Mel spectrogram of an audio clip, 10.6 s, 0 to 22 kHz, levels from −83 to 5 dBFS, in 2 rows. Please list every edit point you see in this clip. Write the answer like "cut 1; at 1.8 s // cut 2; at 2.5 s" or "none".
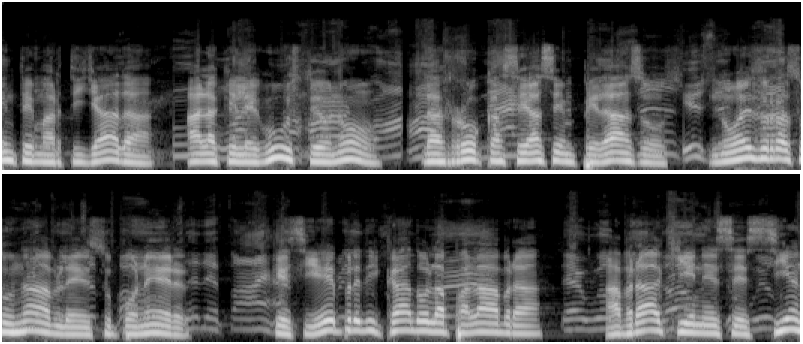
cut 1; at 1.1 s // cut 2; at 2.6 s // cut 3; at 4.6 s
